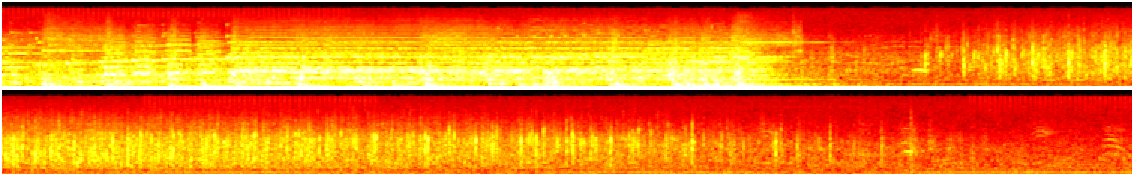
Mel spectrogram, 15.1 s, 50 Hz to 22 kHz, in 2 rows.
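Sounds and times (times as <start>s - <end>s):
audience applauding: 6.0s - 14.0s.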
